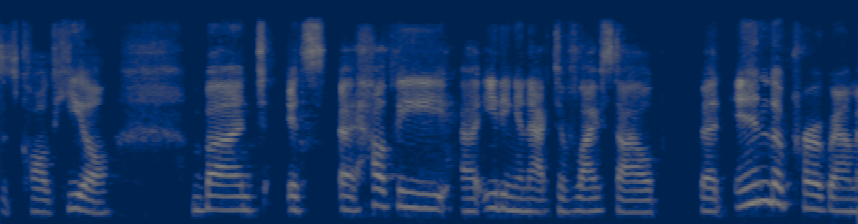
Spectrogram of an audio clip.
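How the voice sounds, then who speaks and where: Woman, doctor, interview guest, low-pitched, calm, measured, dry close sound. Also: no room sound. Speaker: guest, oncologist surgeon. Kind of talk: conversational interview.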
